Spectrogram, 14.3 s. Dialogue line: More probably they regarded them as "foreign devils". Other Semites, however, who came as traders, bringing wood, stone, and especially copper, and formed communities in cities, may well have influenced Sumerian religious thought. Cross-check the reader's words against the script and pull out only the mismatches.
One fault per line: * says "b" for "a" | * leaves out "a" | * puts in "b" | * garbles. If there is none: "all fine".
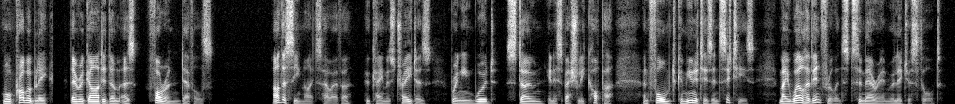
* says "in" for "and"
